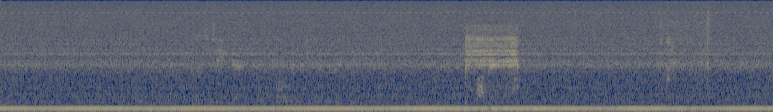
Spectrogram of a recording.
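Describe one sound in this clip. An aircraft's engines hum steadily as it taxis.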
